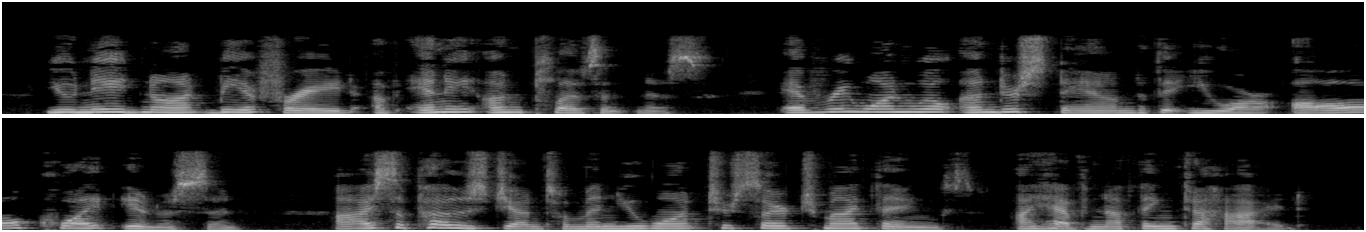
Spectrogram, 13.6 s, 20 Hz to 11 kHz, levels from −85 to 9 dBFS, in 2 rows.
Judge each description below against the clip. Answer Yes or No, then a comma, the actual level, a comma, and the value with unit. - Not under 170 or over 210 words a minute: No, slow, 135 wpm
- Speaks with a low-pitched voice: No, high, 225 Hz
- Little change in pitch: No, average, 4.1 semitones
